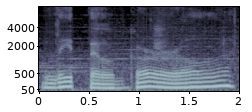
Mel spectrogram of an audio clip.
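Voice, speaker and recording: A man's voice: medium pitch, fairly even intonation, very slow, warm tone. A man streaming a game, giving casual, blunt, sweary reactions as he plays. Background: game music.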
